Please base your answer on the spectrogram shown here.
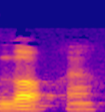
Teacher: huruf yang keluar dari ujung lidah dengan ujung gigi seri atas · Term: makhraj huruf dha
